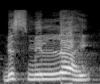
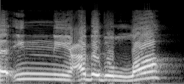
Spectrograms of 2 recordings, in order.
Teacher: فاللام في لفظ الجلالة مرققة · Shown in: first take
